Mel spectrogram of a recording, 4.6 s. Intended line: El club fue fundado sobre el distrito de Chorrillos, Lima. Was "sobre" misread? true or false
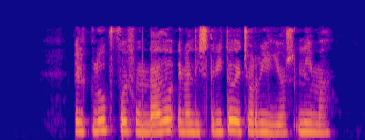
true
